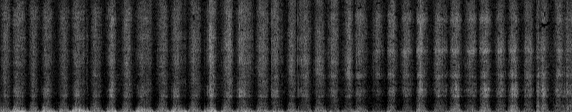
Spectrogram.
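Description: A solid wooden spoon, held in one hand, is scratched aggressively with short nails across the back and edge of its bowl. Fast, uneven strokes at about three to four per second make a dry, low-heavy rasp, with a faint bright edge on each short scrape. The scratching eases slightly in loudness toward the end.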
